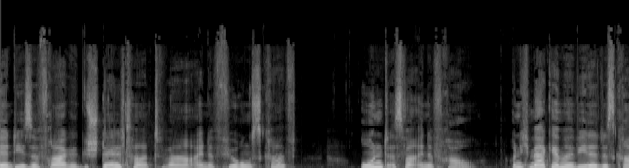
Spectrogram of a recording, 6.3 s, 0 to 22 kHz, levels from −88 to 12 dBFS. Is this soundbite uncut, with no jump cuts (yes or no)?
yes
